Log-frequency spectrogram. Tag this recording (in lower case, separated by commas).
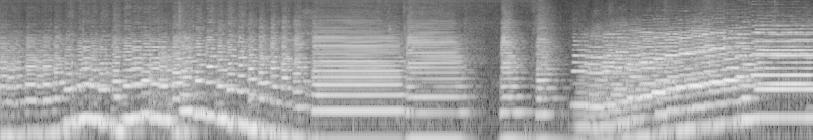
playing clarinet, clarinet, musical instrument, saxophone, music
